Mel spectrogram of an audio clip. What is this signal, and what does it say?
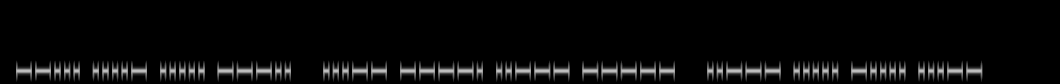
Morse code, heard as a keyed tone, about 25 wpm, 630 Hz. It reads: 7458 3920 2563
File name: pangram-fs-25-cs-25-nums13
